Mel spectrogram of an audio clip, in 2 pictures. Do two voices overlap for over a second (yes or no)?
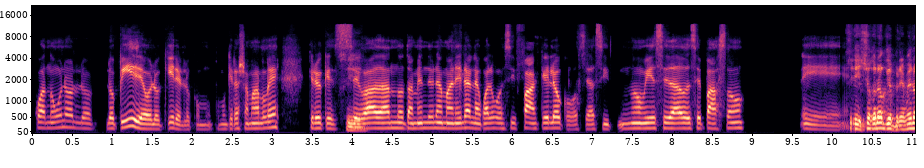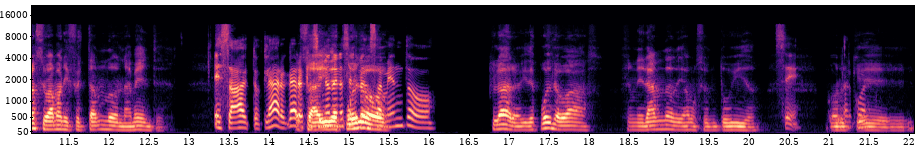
yes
